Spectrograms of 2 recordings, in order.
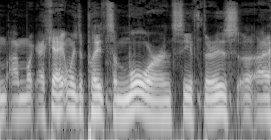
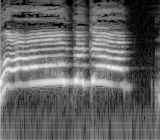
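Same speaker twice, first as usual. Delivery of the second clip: acted scream, much higher and louder; 7 dB louder than usual. Alone in a room, the speaker re-enacts their own past reaction: retelling own scream. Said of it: "and I'm screaming".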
